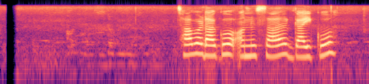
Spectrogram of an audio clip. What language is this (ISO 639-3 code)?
nep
